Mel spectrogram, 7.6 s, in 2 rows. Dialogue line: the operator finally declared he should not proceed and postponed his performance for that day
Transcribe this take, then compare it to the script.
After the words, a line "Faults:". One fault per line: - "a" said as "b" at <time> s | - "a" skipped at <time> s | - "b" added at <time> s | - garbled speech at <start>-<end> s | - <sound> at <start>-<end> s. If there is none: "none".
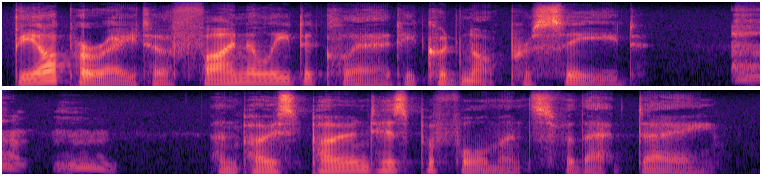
the operator finally declared he could not proceed and postponed his performance for that day
Faults:
- "should" said as "could" at 2.1 s
- throat clearing at 3.6-4.4 s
